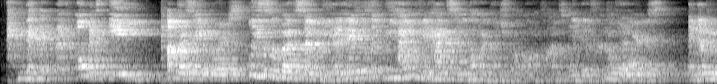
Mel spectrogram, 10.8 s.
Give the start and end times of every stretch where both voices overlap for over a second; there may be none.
none

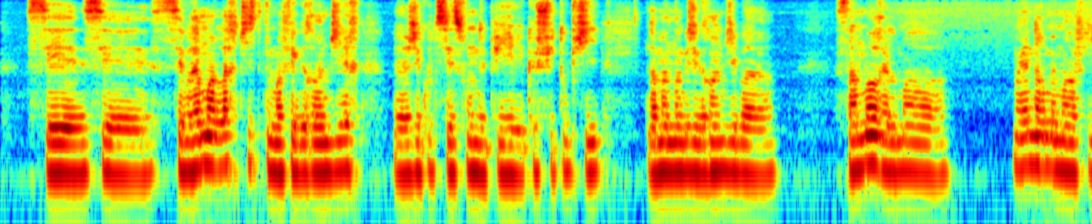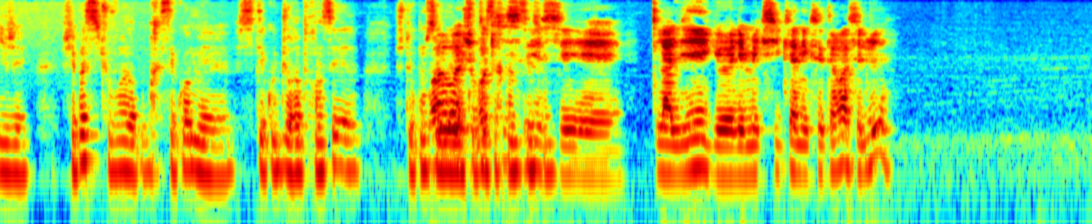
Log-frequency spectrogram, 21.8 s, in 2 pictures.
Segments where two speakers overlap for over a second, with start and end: 15.2-16.5

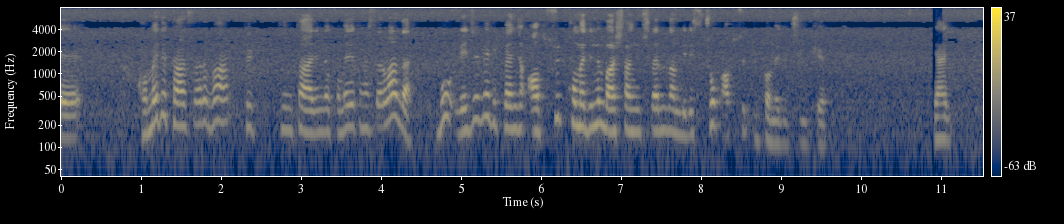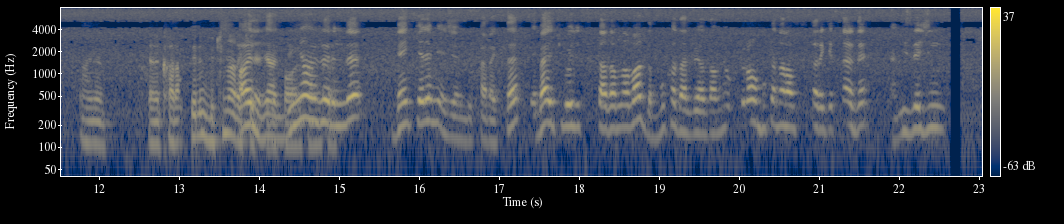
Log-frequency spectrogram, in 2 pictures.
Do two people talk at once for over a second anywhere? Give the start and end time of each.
13.8-15.0

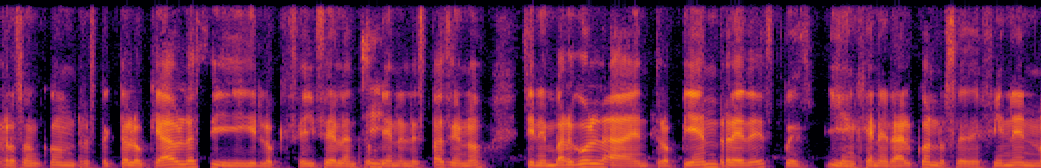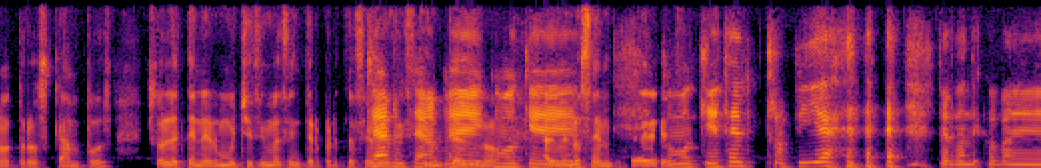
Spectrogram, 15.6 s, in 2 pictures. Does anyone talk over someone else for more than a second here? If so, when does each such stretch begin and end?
10.6-12.2

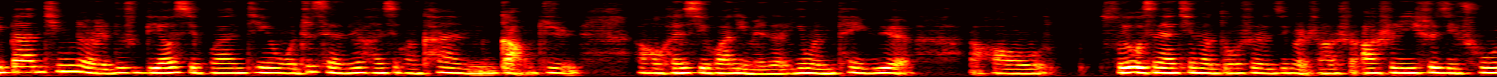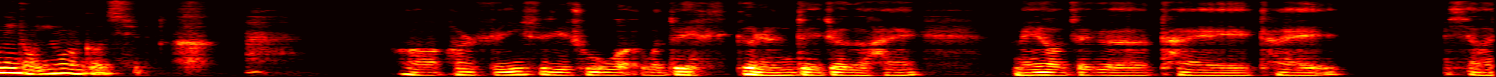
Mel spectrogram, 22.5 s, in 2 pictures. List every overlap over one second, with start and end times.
none

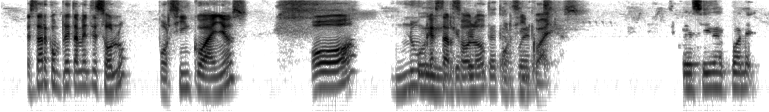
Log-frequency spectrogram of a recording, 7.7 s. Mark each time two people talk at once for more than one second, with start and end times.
4.2-5.5

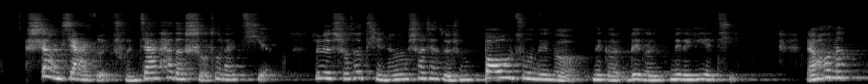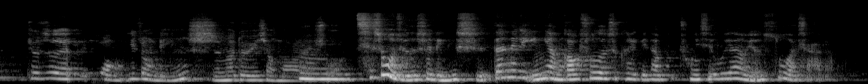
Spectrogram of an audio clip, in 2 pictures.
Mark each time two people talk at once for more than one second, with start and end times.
none

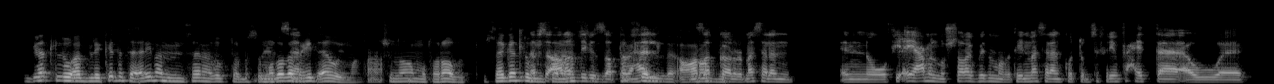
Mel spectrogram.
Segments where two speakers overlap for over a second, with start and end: 5.3-7.3

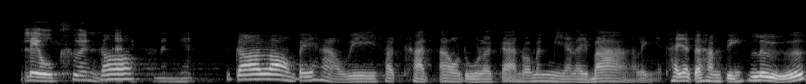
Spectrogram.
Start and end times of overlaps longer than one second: none

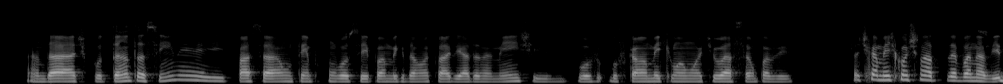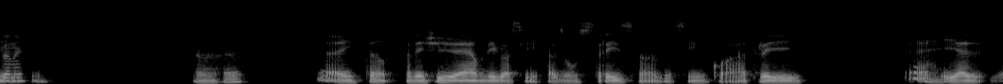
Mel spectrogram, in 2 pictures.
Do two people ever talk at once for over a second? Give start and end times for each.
none

